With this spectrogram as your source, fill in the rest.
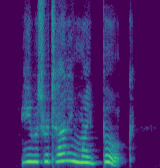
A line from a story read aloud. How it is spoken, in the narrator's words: she explained, uneasily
